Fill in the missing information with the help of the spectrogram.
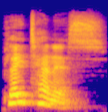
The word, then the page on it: play tennis: British English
